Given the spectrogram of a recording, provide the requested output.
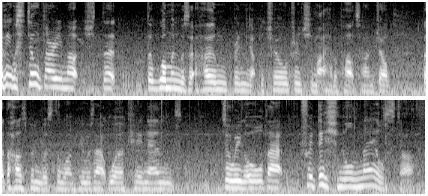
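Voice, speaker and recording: Over noticeable background noise, a woman with a fairly low voice speaks at a moderate pace with lively intonation. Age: 60s. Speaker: guest discussing gender roles, mother of seven. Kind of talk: casual interview chat.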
